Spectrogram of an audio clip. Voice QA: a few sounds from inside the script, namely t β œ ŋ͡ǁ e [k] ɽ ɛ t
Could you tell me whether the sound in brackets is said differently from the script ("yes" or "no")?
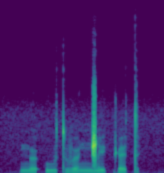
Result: no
